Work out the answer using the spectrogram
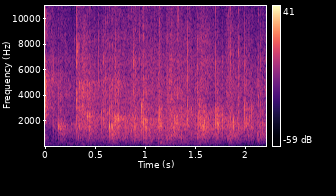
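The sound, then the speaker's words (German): Applause for a Swedish climate activist at a youth climate summit in Lausanne, a dense, steady wash of many hands clapping that holds at an even, fairly loud level through the whole short stretch. “Die schwedische Klimaaktivistin, die die Schulstreikbewegung angestoßen hatte und in Lausanne als ganz normale Teilnehmerin dabei war, erntete Beifall.”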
